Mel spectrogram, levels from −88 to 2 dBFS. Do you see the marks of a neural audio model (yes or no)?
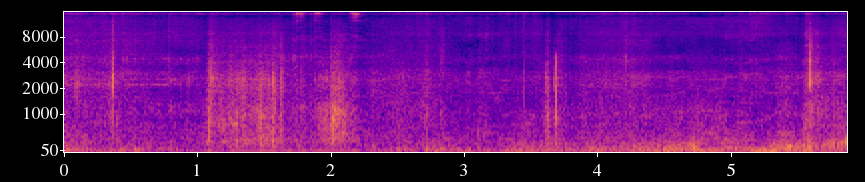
yes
